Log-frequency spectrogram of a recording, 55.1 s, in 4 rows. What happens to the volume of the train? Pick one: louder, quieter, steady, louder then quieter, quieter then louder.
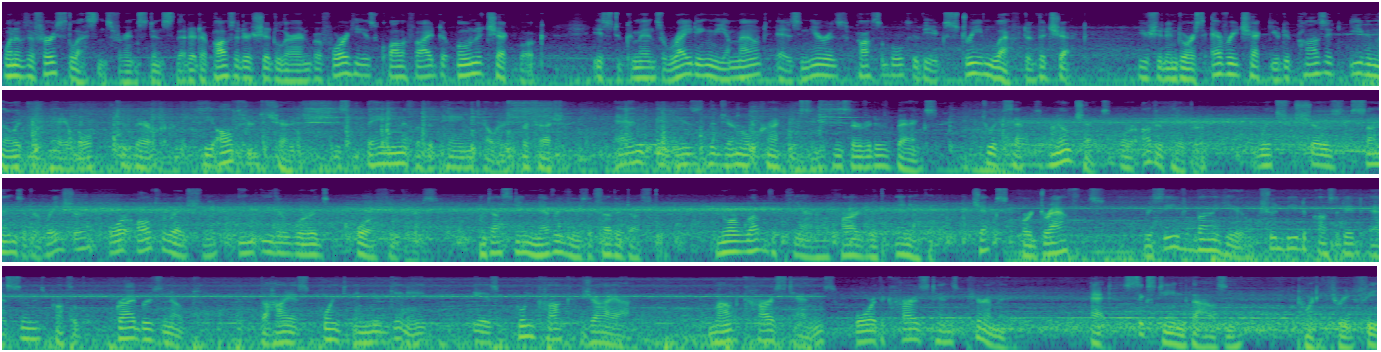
louder.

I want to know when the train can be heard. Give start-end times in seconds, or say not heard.
0.0-55.0.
